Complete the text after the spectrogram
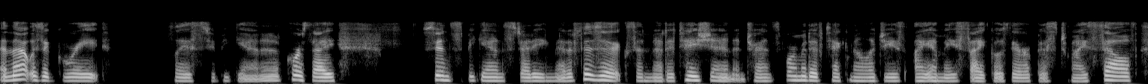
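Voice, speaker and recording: A woman with a plain, everyday voice speaks at a moderate pace, her fairly low pitch carrying a fairly even intonation. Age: 60s. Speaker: psychotherapist and author. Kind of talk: interview conversation.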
